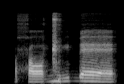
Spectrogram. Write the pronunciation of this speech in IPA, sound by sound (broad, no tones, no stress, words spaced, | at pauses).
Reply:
ħɔɡ͡ǁy ɓɛ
